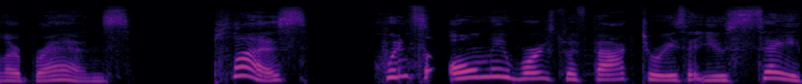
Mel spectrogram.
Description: Speech in English. There is no code.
